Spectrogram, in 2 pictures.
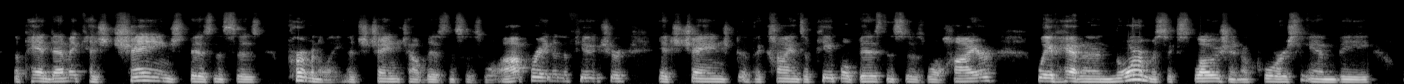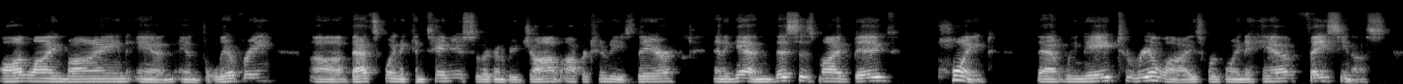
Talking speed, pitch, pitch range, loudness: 150 wpm, 130 Hz, 120-145 Hz, -19 LUFS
